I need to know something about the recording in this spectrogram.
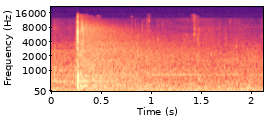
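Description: A basketball bouncing once on the hardwood gym floor, a single sharp knock about a quarter second in, followed by faint gym room tone.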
